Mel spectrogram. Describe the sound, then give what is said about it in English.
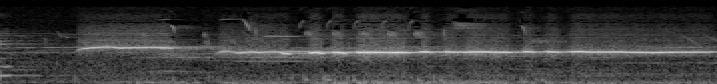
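A person whistles an imitation of a white-throated sparrow's song: a short, pure high note followed by a long, steady, slightly lower whistled tone, clear and fairly loud over faint background rustle. “So this is white-throated sparrow. We call it the sound of the North Woods.”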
